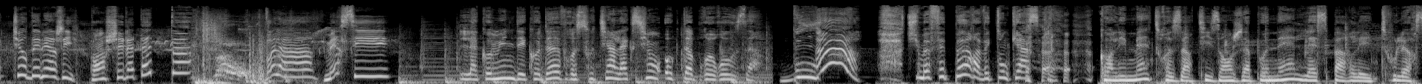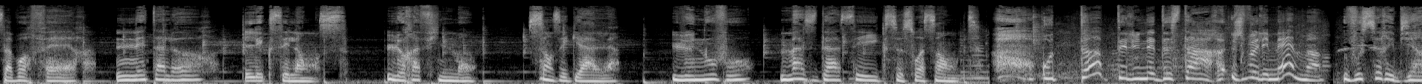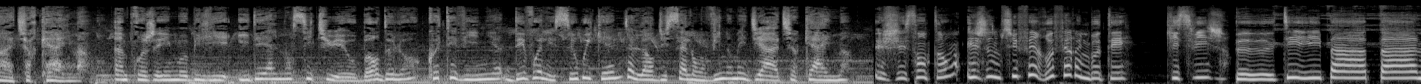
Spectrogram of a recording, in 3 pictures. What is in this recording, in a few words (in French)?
Voix F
